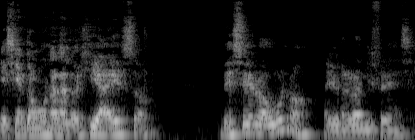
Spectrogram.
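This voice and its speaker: Audible room echo surrounds a man with a fairly high, somewhat breathy voice who talks at a fairly quick pace with fairly even intonation. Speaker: podcast host. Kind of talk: casual chat. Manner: fast.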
